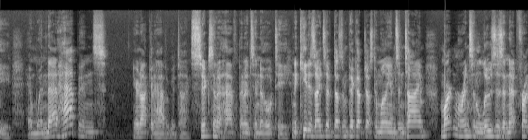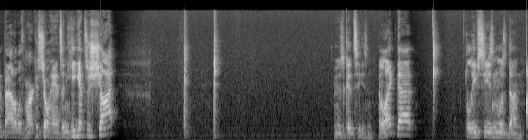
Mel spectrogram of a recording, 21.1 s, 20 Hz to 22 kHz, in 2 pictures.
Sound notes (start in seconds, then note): 14.2 sad clap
